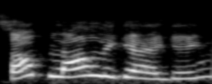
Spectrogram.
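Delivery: poor put-on English accent, very high, shrill and loud. Quoting what a tour guide kept saying, in a bad English accent. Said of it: "I really apologize for my my my my English accent".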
